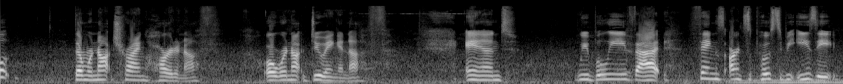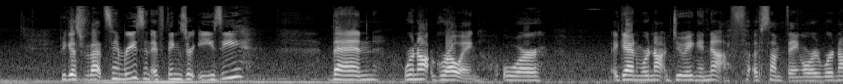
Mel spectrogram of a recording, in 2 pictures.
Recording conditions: outdoors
